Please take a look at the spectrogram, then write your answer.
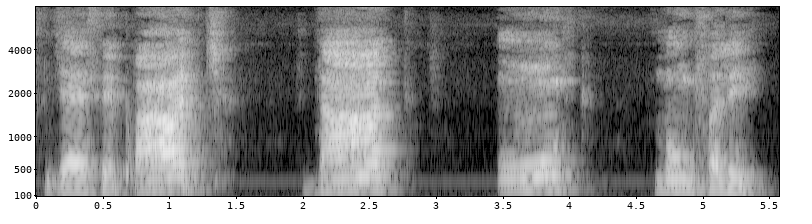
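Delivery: nasal vowels drawn out clearly. Shown as a demonstration. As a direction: let the vowel ring through the nose in पाँच, दांत, ऊंट, मूंगफली. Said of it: "एक बार और".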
